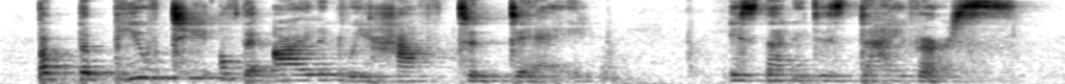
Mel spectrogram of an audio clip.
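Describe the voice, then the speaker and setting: A woman speaks at a fairly slow pace, with a medium pitch and lively intonation. Noticeable background noise and audible room echo fill the recording. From western Nigeria. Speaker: politician, local councillor. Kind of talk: public speech. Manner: animated.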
